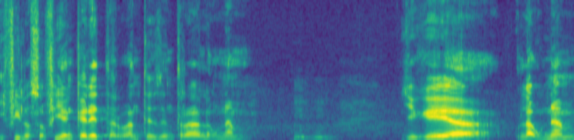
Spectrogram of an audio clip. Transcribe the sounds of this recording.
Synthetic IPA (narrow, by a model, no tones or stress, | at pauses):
ifilosofiaeŋkeɾet̪aɾ̰a̰nt̪ezðeːnt̪ɾaɾalawnam | jeɣealawnam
